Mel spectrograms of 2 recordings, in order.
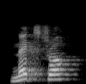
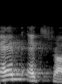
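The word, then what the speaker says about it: Nxtra: अब भारती एयरटेल के इस डेटा सेंटर बिजनेस का नाम आपको बताना है, एंड the answer is नेक्स्ट्रा data, या एन एक्स्ट्रा, आप जैसे भी प्रोनाउंस करना चाहें, ये नाम आपके सामने, एन एक्स्ट्रा या नेक्स्ट्रा डेटा।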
